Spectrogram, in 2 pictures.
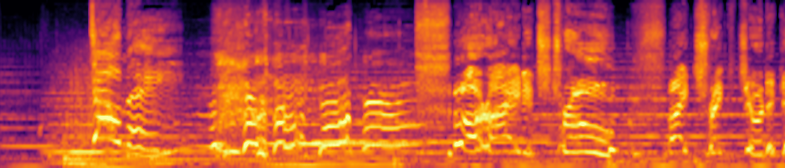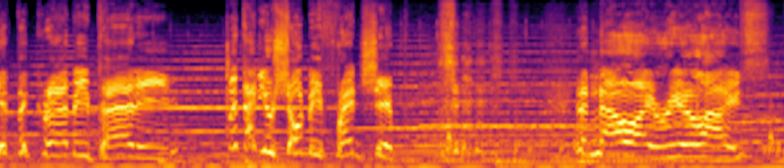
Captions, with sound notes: Tell me! [crying] Alright! It's true! I tricked you to get the Krabby Patty! But then you showed me friendship! [sniffling] And now, I realize...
